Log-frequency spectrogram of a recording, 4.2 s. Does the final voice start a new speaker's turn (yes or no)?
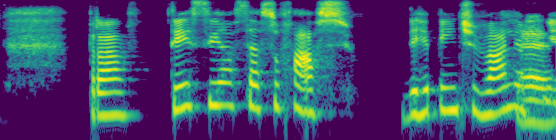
no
